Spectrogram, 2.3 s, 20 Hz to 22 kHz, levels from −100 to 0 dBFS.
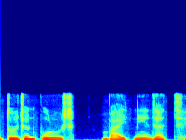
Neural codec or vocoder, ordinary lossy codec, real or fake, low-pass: none; none; real; 7.2 kHz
